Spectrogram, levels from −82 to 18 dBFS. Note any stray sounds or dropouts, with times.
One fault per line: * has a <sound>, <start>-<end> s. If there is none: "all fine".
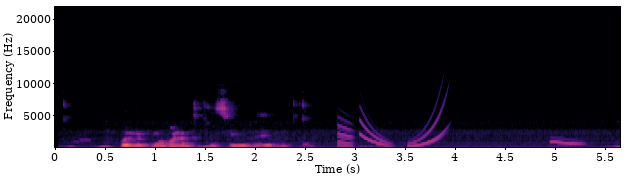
* has a chirp, 2.8-4.0 s
* has a chirp, 4.9-5.3 s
